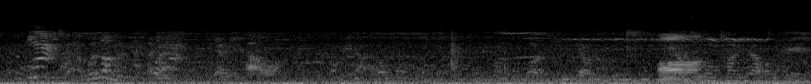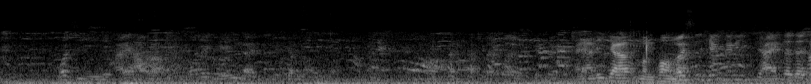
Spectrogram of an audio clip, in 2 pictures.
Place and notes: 中華市場, Hualien City - Walking through the market
Walking through the market, Traffic Sound
Hualien County, Hualien City, 信義街77巷4號, 29 August 2014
